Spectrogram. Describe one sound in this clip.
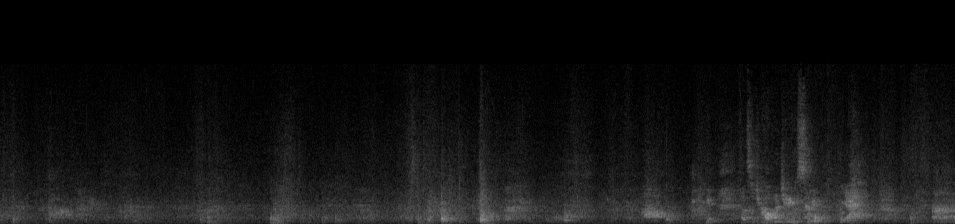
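Bodies thump and scuff on a padded mat.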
